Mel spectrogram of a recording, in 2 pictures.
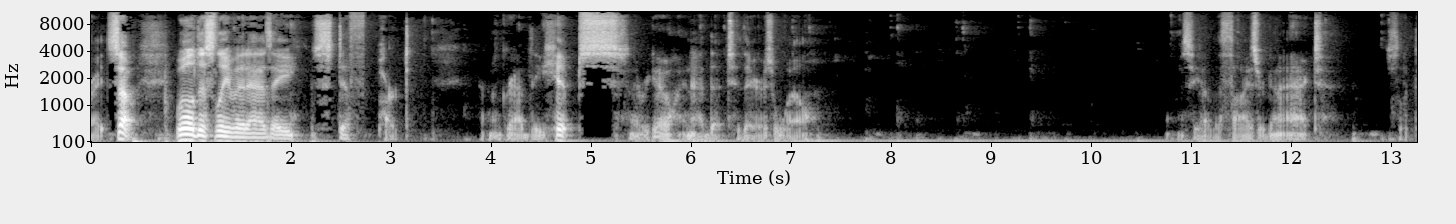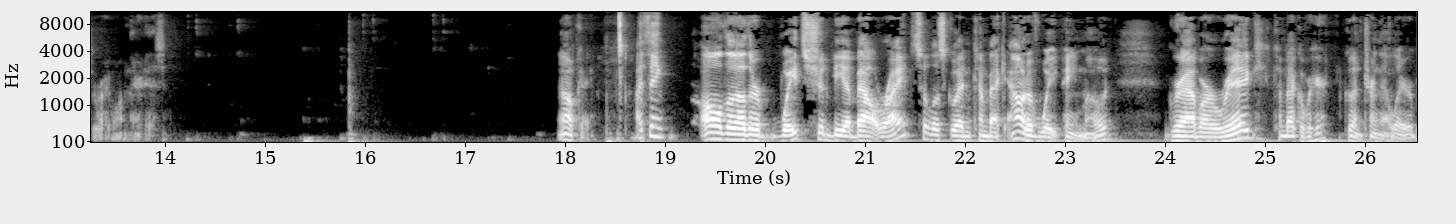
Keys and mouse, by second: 1.0-3.6 drag, 4.9-6.5 middle drag, 6.5-11.1 drag, 7.4-12.5 middle drag, 11.1-14.7 right drag, 13.7-20.7 middle drag, 14.3-16.6 drag, 16.3-18.3 right drag, 18.3-19.7 drag, 22.7-24.2 drag, 24.2-25.9 right drag, 25.9-26.5 drag.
